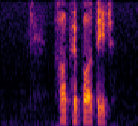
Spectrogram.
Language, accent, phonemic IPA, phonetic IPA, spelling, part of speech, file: Armenian, Eastern Armenian, /χɑpʰepɑˈtiɾ/, [χɑpʰepɑtíɾ], խաբեպատիր, adjective, Hy-խաբեպատիր.ogg
- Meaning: illusory, deceitful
